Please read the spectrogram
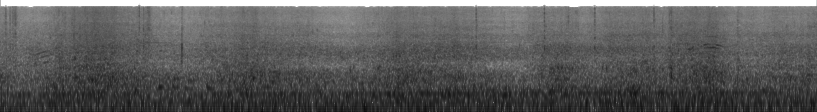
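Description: Small lake waves lapping and breaking on a sandy shore, with steady wind rumbling on the microphone.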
